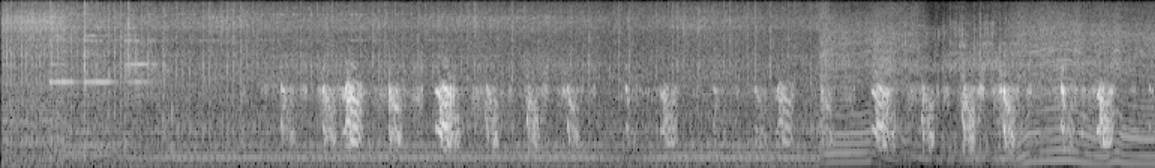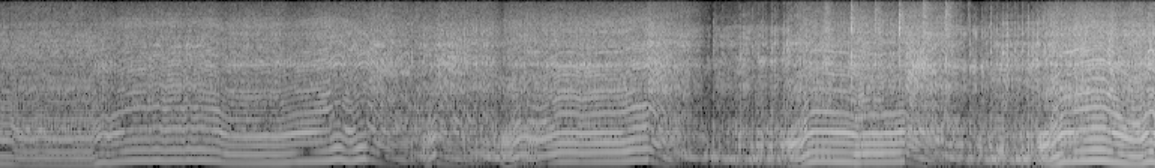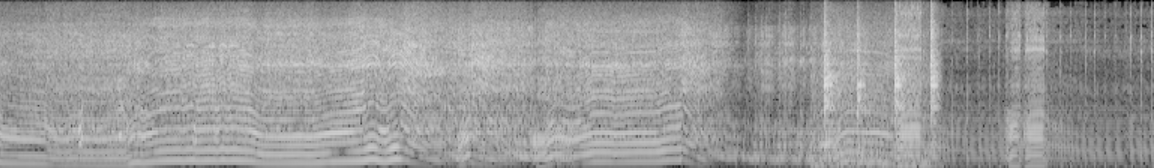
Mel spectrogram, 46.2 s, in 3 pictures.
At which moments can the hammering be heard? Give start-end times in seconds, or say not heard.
0.6-2.4, 26.4-28.3, 41.5-43.4.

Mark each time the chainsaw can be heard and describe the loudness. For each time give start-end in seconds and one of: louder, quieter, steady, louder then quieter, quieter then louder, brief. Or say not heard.
0.0-46.1 louder.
